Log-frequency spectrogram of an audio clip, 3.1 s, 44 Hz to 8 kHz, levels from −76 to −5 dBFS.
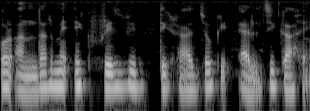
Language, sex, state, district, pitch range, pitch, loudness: Hindi, male, Bihar, Sitamarhi, 120-140 Hz, 135 Hz, -32 LUFS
